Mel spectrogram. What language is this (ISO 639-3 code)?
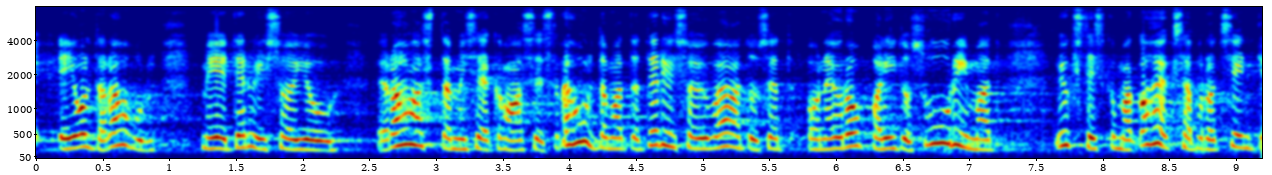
est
